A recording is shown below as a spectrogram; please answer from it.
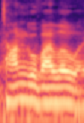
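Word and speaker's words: Tagovailoa: yeah he is uh Tango VOA is how you say it that's there's like a pretend n in there uh Naji Harris the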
